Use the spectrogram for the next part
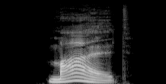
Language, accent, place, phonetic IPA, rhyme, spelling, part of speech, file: German, Germany, Berlin, [maːlt], -aːlt, mahlt, verb, De-mahlt.ogg
- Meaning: inflection of mahlen: 1. third-person singular present 2. second-person plural present 3. plural imperative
